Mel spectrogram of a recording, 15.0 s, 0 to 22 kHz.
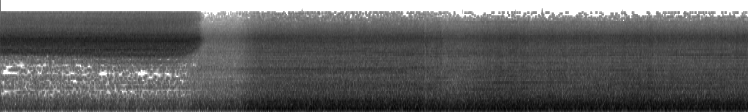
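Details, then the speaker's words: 1991 Toyota Corolla cold start at -30° (garage-kept): hissing, engine catches and runs rough with a thin high squeal, power steering suspected. "Oh yeah, you can depend on your imports. Sounds like power steering's not happy."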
